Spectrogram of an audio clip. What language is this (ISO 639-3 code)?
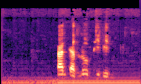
tha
